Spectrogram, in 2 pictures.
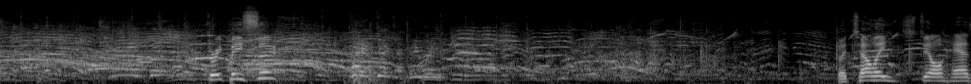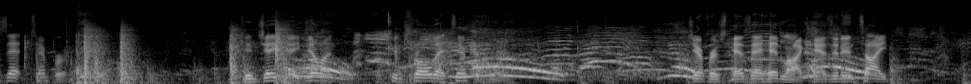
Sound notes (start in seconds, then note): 0.1 crowd cheering; 4.9 crowd chatter; 8.8 crowd chatter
